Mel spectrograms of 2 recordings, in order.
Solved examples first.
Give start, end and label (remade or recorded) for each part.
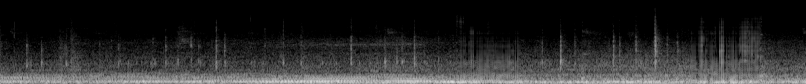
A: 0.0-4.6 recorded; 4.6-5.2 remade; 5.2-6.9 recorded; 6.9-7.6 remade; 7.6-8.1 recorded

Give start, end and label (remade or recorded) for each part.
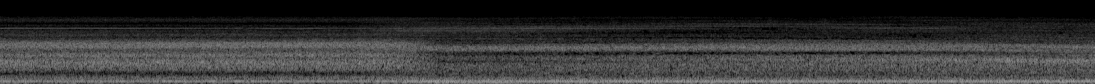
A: 0.0-1.9 recorded; 1.9-2.6 remade; 2.6-11.0 recorded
